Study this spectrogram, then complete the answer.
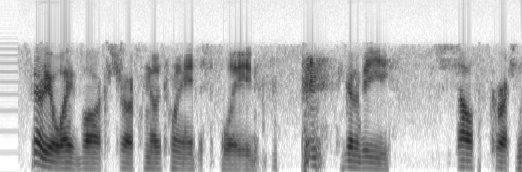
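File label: Wake Forest Police Dispatch, p25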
